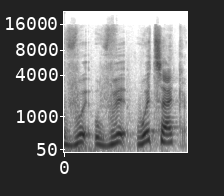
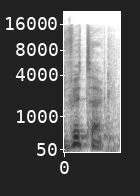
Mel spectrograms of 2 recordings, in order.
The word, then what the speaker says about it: Witek: Also, Witek reads as Vitek. Oh, okay. My bad. I've been pronouncing it wrong this entire time then.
